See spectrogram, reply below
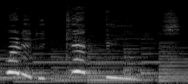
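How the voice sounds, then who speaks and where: A man playing an excitable, anxious mother in a shrill falsetto for an amateur radio drama. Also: slow pace, music in the background, full character voice. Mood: excited.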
